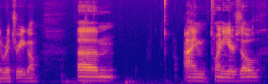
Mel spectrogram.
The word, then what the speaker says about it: Rodrigo: I'm Rodrigo, which is harder to pronounce. I'm A little bit. they. I mean, English people tend to like not be able to say the the R, but Yeah. you can call me Rodrigo.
